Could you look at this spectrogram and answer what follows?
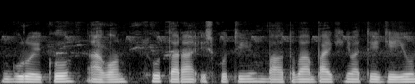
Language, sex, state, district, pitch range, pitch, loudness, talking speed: Chakma, male, Tripura, West Tripura, 115-125 Hz, 120 Hz, -18 LUFS, 160 wpm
